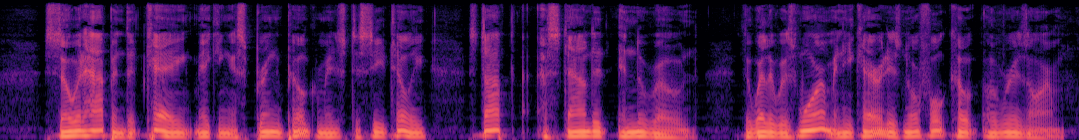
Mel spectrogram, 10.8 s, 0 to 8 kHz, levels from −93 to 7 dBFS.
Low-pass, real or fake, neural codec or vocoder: 7.2 kHz; real; none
